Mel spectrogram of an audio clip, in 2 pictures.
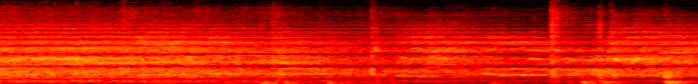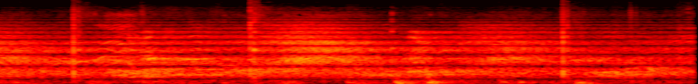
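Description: Badminton rally: about five sharp racket strikes on the shuttlecock, one every second or two, with low thuds of the players' feet on the court between them and steady arena crowd noise underneath.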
